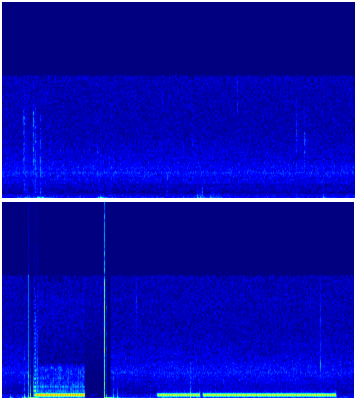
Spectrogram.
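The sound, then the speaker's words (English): A telephone dial tone, heard as a loud, steady, low-pitched hum that is cut off by a sharp click, then returns and holds. A few soft handling knocks come before it, with no talking. “I'm going to try to get him on the phone”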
